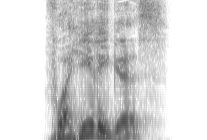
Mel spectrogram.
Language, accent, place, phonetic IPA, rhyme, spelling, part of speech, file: German, Germany, Berlin, [foːɐ̯ˈheːʁɪɡəs], -eːʁɪɡəs, vorheriges, adjective, De-vorheriges.ogg
- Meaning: strong/mixed nominative/accusative neuter singular of vorherig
